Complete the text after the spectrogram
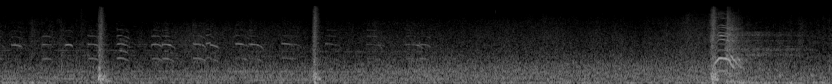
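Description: A weapon strikes with a few sharp, sudden hits.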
